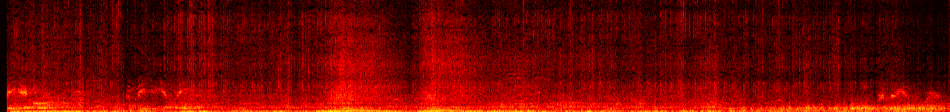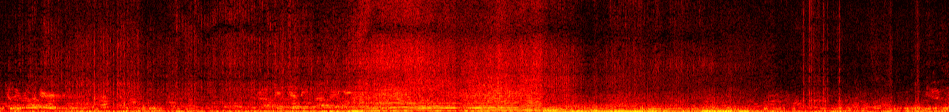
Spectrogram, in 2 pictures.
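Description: Truck engine revving: two quick rises and falls in pitch about five and six and a half seconds in, then a longer rev that climbs, holds and drops back about twenty seconds in, over the chatter of a crowd.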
